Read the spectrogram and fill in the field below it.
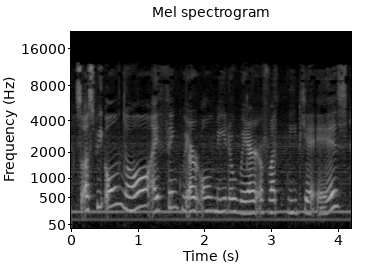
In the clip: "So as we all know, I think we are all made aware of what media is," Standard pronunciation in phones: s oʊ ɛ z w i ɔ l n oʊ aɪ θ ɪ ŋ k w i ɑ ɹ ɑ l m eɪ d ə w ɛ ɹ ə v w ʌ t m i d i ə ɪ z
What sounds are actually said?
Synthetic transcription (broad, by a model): s oʊ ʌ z w i ɔ l n oʊ aɪ θ ɪ ŋ k w i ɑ ɹ ɑ l m eɪ d ə w ɛ ɹ ə v w ʌ t m i d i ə ɪ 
